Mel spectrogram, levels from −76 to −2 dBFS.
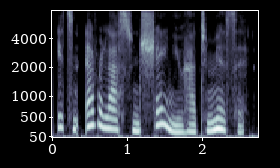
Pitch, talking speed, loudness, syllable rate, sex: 225 Hz, 195 wpm, -15 LUFS, 5.2 syllables/s, female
